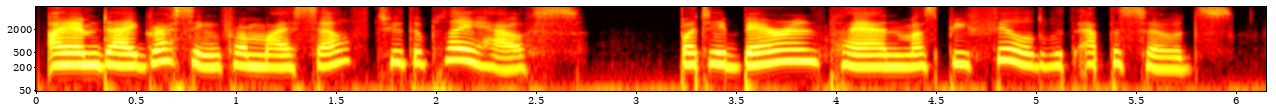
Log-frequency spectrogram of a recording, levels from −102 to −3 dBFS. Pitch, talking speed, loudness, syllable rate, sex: 235 Hz, 175 wpm, -20 LUFS, 5.0 syllables/s, female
